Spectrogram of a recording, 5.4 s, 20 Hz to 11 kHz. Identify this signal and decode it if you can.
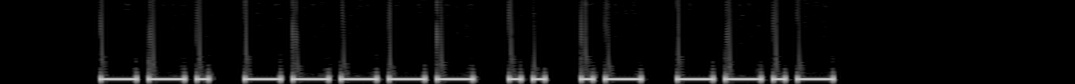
Morse code, heard as a keyed tone, about 20 wpm, 700 Hz. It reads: G0IAQ
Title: DXCC-100 Call Signs - 5 Characters - Repeated 3x - 20wpm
